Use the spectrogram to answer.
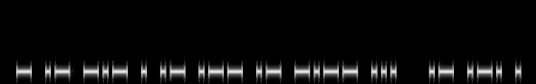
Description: Morse code, heard as a keyed tone, about 25 wpm, 600 Hz. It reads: TAKEAWAYS ARE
